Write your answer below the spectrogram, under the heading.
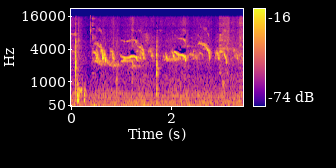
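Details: Older chicks, domestic chickens, on 29 June: a brief run of clear, high, descending peeps, several per second and overlapping, over faint background hiss.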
